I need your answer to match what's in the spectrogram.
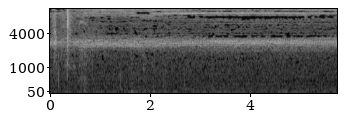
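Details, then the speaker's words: SEMP TV under revision: steady, very high-pitched whine over a fainter mid tone with no rhythm; owner suspects the flyback is making the noise, no visible leakage, possibly internal, may try resoldering; unconfirmed. "o que tá fazendo esse barulho é o flyback mas assim vazamento parece que não tem"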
